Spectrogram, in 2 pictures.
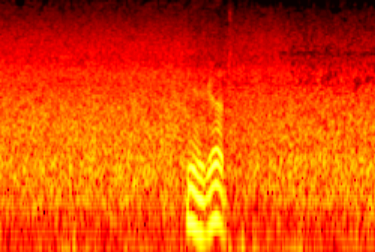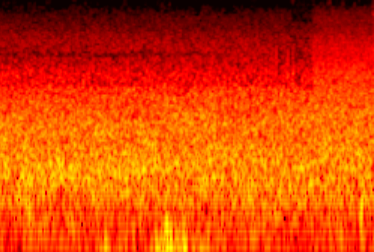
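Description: Broadband rushing of river water flowing steadily through Otago high country, a continuous near wash that fills the whole stretch, with a short spoken exchange briefly over it.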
